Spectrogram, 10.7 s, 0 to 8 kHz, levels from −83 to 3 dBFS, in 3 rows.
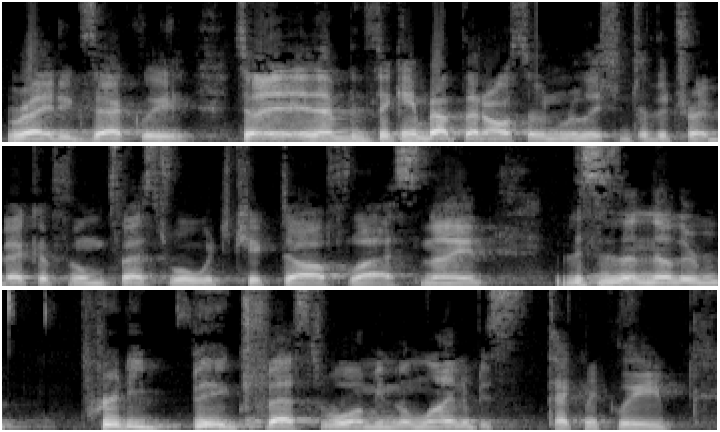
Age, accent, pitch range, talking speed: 20-39, American, 100-115 Hz, 190 wpm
